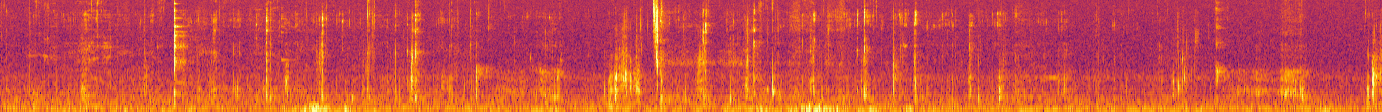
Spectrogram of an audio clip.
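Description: Close-miked mouth sounds of chewing and swallowing a mouthful of manty dumpling, then sipping and gulping from a mug, with scattered small clicks and a couple of low swallowing thuds.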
